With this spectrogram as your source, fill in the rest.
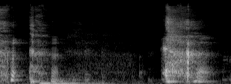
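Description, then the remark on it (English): A harsh coughing fit from a lingering flu: two quick hacking coughs, a brief pause with a raspy breath, then another loud burst of coughing. No speech. “I had the flu like two weeks ago and it is not going away.”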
